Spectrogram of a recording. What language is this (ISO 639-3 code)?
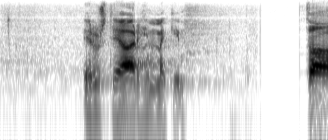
fin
